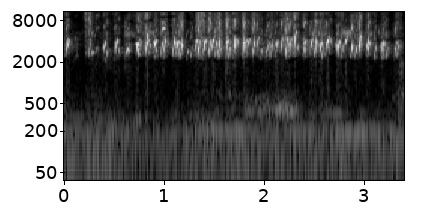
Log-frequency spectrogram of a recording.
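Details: Massed European goldfinch twittering meant to motivate males to sing; rapid, liquid tinkling notes and short buzzy trills pour out continuously for the whole stretch, several birds overlapping.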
